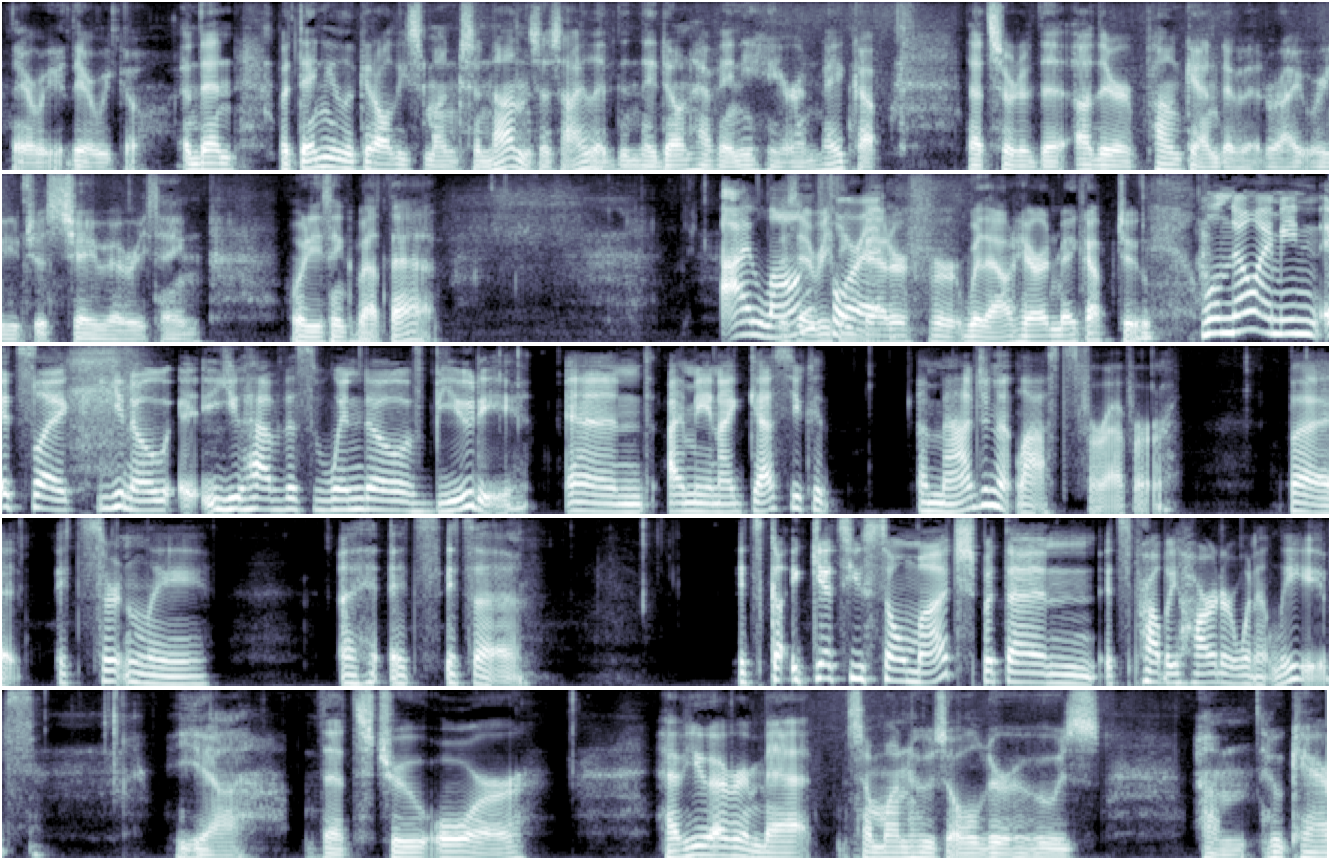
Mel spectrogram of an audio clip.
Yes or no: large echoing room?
no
